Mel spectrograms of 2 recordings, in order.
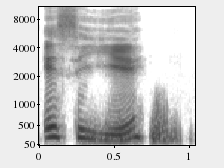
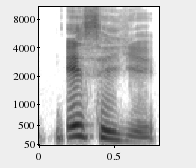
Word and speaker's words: essayer: Essayer. Ok, racontez que la R ne se prononce pas. Essayer, non, ce n'est pas correct. C'est essayer.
